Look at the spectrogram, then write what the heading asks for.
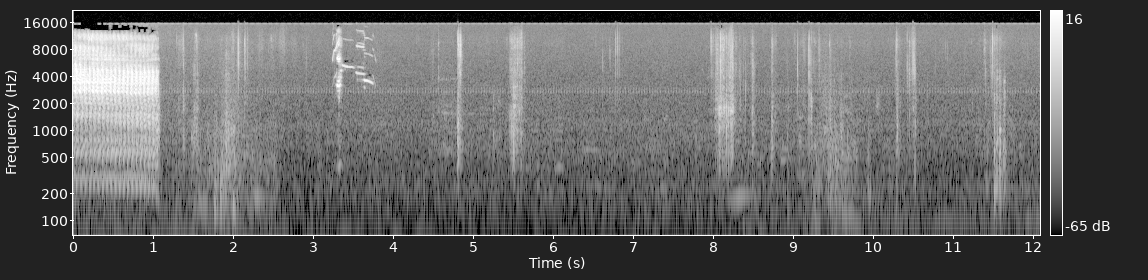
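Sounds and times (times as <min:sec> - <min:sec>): gulls calling: 0:00.0 - 0:01.1.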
